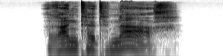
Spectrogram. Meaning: second-person plural preterite of nachrennen
- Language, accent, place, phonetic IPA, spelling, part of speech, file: German, Germany, Berlin, [ˌʁantət ˈnaːx], ranntet nach, verb, De-ranntet nach.ogg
